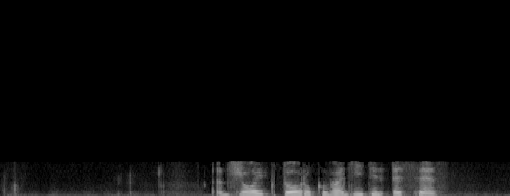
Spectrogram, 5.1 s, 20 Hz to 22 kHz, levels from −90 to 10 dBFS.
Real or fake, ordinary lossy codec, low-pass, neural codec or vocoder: fake; AAC, 16 kbps; 7.2 kHz; autoencoder, 48 kHz, 32 numbers a frame, DAC-VAE, trained on Japanese speech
